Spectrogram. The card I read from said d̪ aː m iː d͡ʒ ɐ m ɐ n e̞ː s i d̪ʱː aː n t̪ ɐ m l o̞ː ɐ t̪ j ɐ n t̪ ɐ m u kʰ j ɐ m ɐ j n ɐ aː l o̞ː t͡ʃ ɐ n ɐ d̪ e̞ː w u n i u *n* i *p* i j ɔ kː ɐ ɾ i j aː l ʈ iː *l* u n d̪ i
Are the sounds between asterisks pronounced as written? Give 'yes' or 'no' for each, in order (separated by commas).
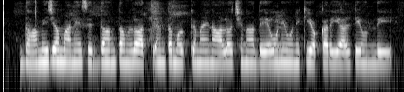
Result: yes, no, no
